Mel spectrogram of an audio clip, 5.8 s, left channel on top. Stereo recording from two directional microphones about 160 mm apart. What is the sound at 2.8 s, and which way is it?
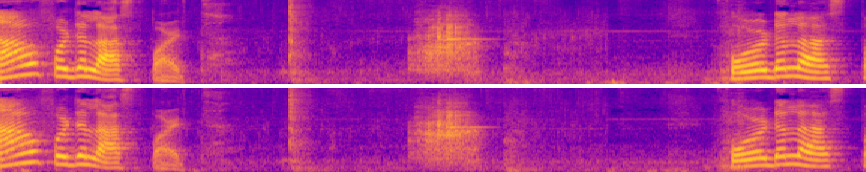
Dishes, 30° right (ahead or behind).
